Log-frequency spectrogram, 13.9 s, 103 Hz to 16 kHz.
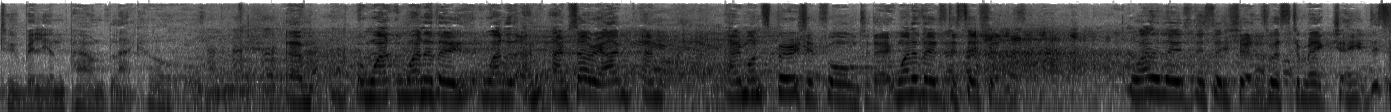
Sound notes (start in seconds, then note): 1.8 laughter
